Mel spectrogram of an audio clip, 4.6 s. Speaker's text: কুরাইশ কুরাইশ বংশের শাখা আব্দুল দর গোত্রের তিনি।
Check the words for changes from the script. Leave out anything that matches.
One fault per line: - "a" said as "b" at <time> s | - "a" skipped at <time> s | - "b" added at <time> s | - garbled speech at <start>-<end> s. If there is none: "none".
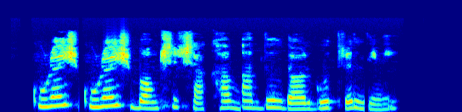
none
